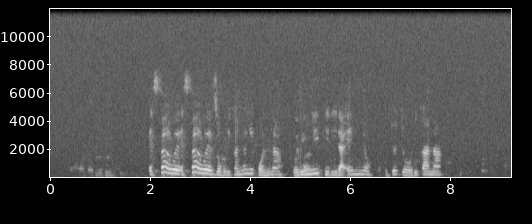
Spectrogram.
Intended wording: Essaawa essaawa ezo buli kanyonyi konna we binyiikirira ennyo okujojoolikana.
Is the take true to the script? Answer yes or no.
yes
